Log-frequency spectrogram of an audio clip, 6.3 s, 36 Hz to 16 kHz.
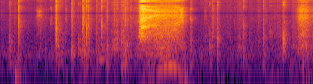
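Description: Footsteps and knocks as a large cardboard box holding a heavy 10 kg chocolate block is handled and lifted. About three seconds in comes the loudest sound, a rushing scrape of cardboard lasting about a second, with a low grunt of effort rising and falling under it.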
